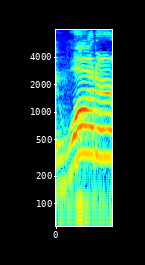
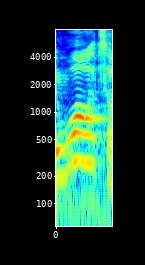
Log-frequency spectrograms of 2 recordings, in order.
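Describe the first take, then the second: First: Water with a clear r at the end, American-style. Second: Water with the end r dropped, Jamaican-style; Jamaican Patois water. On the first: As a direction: say water the American way, ending on a full r. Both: Shown as a demonstration. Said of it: "I have these two different routes".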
